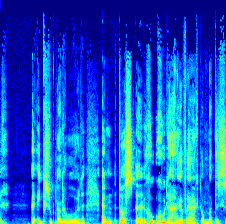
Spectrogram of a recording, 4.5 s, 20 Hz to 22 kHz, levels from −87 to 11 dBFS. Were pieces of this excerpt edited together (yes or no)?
no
